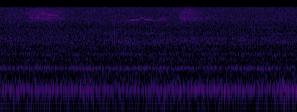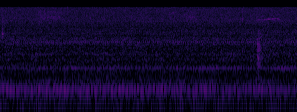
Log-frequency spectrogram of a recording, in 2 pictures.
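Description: A paintbrush softly brushes across canvas.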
